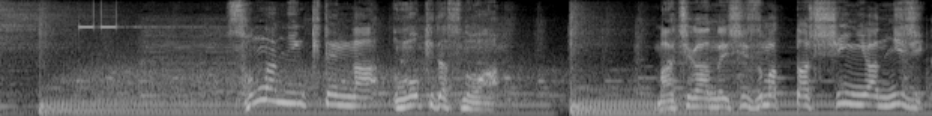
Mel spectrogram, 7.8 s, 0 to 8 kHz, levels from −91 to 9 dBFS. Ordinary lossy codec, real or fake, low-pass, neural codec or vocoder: none; real; none; none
